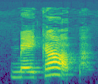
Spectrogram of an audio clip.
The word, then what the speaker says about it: makeup: stress the preposition and if it's a noun we stress the first part for example makeup or i'm wearing makeup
